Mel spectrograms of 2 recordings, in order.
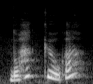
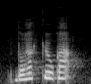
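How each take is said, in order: First: The pitch rises at the end. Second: The pitch falls at the end. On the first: It asks whether the listener is going to school. "우리 끝을 올리죠?" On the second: It orders the listener to go to school. "이렇게 얘기하면 명령문이 될 수 있습니다"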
